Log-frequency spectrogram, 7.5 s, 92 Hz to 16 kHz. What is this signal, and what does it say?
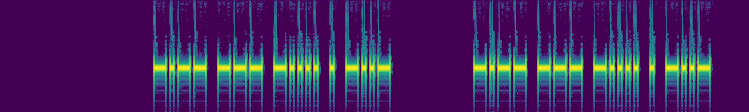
Morse code, heard as a keyed tone, about 29 wpm, 700 Hz. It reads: YO6EX YO6EX
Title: DXCC-100 Call Signs - 5 Characters - Repeated 3x - 30wpm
